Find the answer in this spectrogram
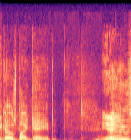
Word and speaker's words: Gabe: It's not Gabe Vincent. I said Gabe. It's Gabe. You gotta pronunciate the B.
